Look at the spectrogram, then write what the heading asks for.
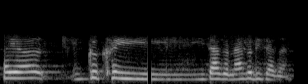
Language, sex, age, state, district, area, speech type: Bodo, female, 18-30, Assam, Chirang, rural, conversation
